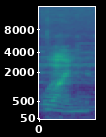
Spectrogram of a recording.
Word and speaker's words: Juan: Grande Juan. I can speak Spanish. El Grande Juan. So, as we see Grande Juan. here. It is pronounced as an H.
